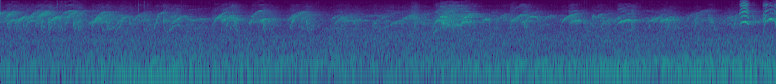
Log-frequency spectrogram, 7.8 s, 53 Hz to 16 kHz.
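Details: Brown-eared bulbuls calling around 13:25 on 14 October 2015, taken as a possible earthquake warning: a dense overlapping chorus of short, arched, high chirps, about three or four a second, over a steady low rumble.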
